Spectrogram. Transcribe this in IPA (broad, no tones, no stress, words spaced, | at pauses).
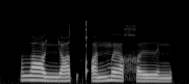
ðˤəː ɲɪːtˤ qʼənmɛː χɪːn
